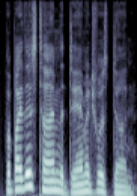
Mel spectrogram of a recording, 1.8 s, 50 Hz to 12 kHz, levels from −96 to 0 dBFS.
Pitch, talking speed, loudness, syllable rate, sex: 140 Hz, 260 wpm, -16 LUFS, 5.9 syllables/s, male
